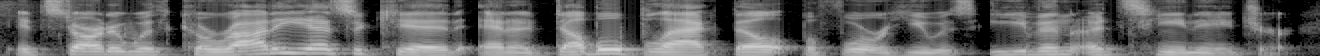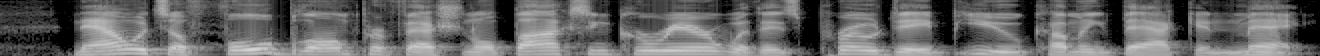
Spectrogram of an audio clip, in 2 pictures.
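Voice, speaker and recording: A young man with a fairly high-set voice works as a sports reporter. His delivery is polished and broadcast-ready, suited to interviews and narrated features. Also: moderate pace. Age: young adult.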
